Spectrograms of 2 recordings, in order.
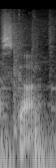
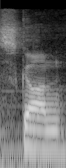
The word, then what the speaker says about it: scone: that is not a scone a few things to point out firstly it's pronounced scone not scone secondly they should all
